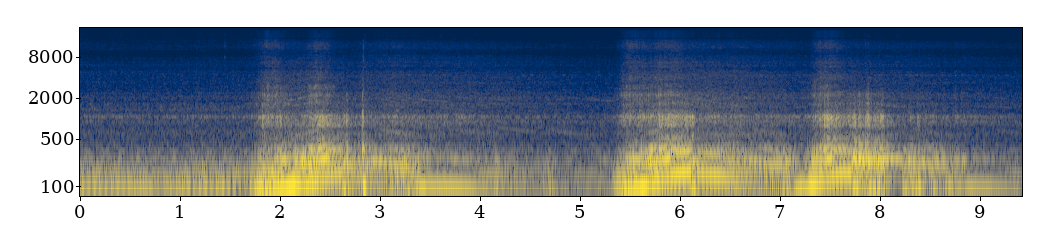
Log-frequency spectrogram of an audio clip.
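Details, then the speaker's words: Supercharged Mercedes AMG V6 with 82mm throttle body, 550cc injectors, 175mm crank pulley, 65mm supercharger pulley, not yet tuned: two clean free-rev blips rising smoothly and settling back to idle, no stumble or knock. "Figured I'll give you guys some fuel revs. Those revs sound really good, honestly."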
